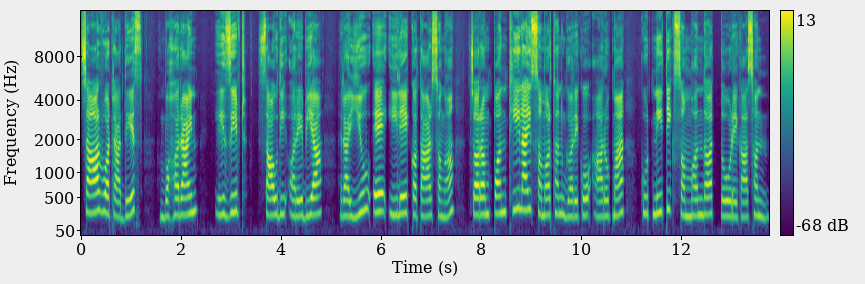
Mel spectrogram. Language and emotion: Nepali, neutral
